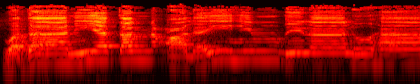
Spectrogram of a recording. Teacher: تنوین آیا اس کے بعد عین آ گیا نا، تو ہمیں بس اس کو دھیان کرنا ہوتا ہے کہ حروف حلقی آیا ہمیں غنہ نہیں کرنا، نون اظہار ہونا ہے، اخفا نہیں ہونا.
